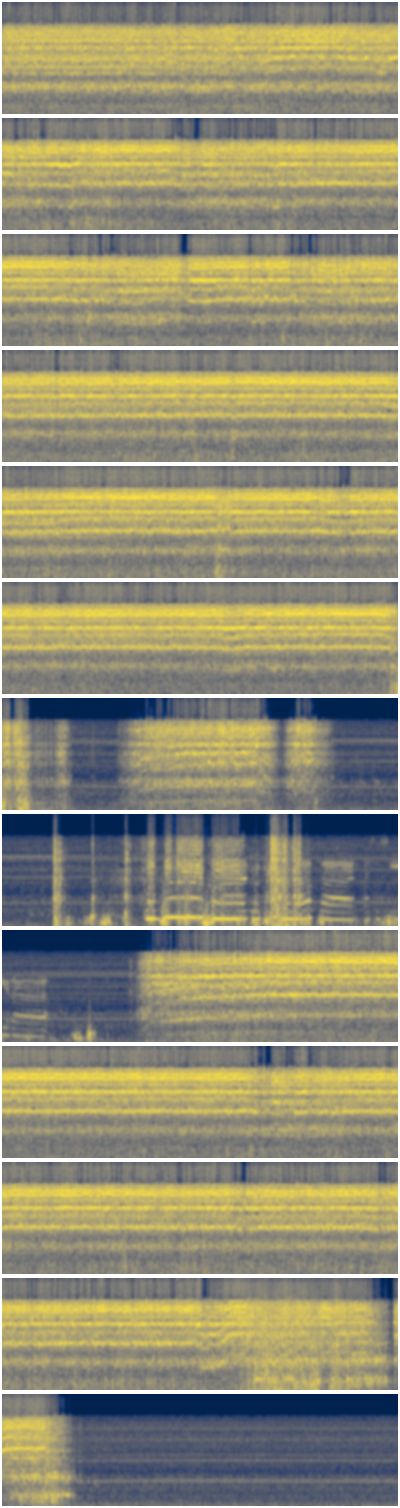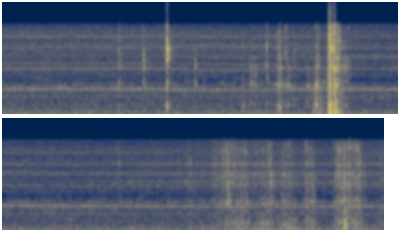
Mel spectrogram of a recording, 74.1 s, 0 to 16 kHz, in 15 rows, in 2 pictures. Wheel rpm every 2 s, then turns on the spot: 210, 210, 220, 230, 230, 230, 220, 230, 230, 230, 230, 230, 230, 230, 210, 80, 130, 0, 0, 0, 40, 220, 230, 230, 230, 230, 230, 230, 250, 240, 30, 0, 0, 0, 0, 0, 20.
32-34 72-74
